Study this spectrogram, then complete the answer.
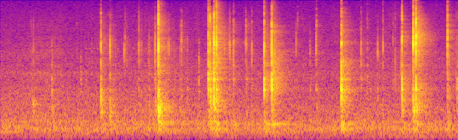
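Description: A screwdriver clicks and scrapes against metal screws.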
